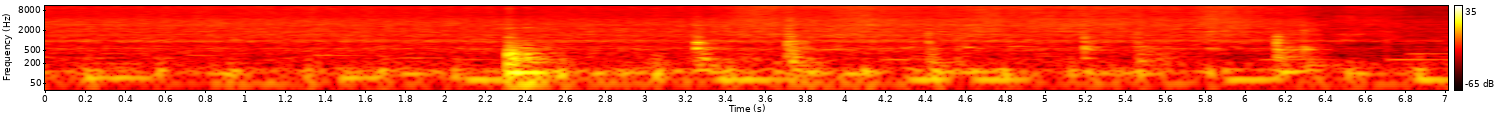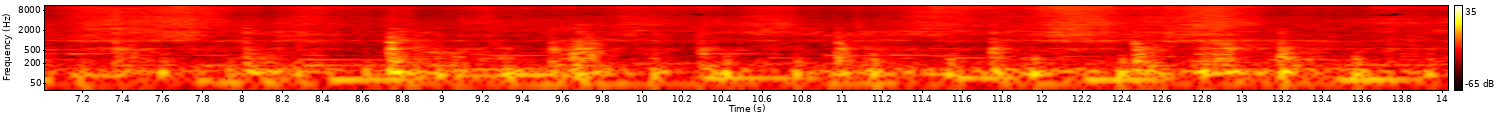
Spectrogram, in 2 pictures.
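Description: Shark meat frying in a pan with salted black beans and freshly added oyster sauce, sizzling steadily as it is stirred. A utensil knocks and scrapes against the pan at irregular intervals, the sharpest knock about two seconds in.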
